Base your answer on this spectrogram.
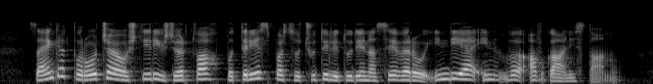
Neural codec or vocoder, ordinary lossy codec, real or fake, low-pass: none; none; real; 7.2 kHz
